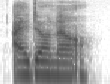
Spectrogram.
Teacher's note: We're going to not really pronounce the T.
